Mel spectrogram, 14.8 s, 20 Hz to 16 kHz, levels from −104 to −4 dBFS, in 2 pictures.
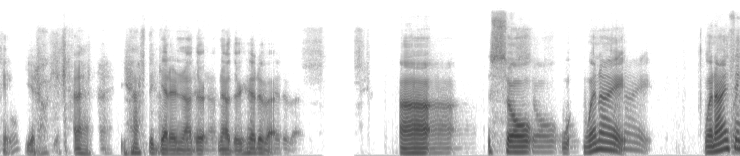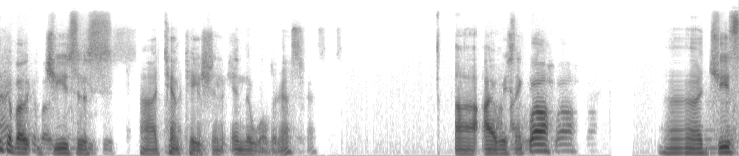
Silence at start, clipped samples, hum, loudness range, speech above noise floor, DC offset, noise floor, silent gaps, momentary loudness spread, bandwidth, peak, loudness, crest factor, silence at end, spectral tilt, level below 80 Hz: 0.05 s; under 0.1%; none; 7 LU; 46 dB; under 0.1%; -84 dBFS; 3.28-3.55 s, 13.52-13.73 s; 16 LU; 12.5 kHz; -16 dBFS; -39 LUFS; 24 dB; 0 s; -6 dB/octave; -64 dBFS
